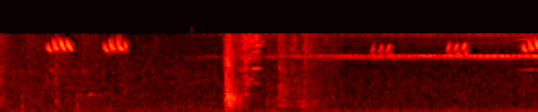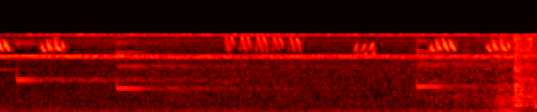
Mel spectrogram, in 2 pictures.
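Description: A small bird chirping in short quick clusters, again and again, over soft background music with long held notes. One sharp thump a little over two seconds in is the loudest sound.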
